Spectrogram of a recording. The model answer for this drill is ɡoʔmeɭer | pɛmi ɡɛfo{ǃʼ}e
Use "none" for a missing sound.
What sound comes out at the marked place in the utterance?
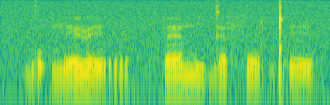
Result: ǃʼ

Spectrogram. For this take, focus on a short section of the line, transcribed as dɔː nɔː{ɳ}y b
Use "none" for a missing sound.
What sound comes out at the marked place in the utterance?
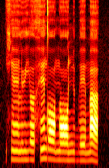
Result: ɲ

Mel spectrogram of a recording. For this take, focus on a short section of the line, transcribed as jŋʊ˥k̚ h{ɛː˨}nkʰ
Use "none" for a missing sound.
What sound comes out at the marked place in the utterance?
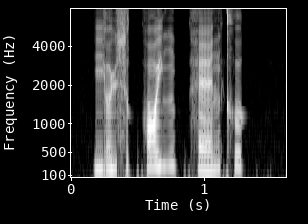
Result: ɛː˨˥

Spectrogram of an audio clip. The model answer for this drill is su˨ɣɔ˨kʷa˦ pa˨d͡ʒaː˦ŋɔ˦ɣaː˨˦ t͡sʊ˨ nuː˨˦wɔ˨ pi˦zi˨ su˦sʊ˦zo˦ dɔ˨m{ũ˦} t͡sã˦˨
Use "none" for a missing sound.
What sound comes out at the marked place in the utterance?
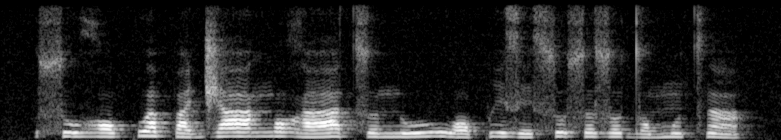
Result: ũ˦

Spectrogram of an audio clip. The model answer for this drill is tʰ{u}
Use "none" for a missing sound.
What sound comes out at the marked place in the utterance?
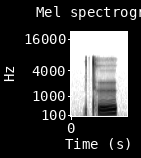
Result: ɯ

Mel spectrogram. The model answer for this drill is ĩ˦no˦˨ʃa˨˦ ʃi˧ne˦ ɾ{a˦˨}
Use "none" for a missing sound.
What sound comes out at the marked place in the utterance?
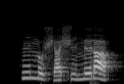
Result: a˦˨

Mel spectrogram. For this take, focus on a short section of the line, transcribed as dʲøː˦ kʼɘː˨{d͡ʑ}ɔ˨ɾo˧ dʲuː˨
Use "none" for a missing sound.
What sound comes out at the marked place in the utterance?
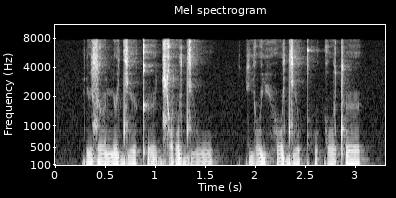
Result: d͡ʑ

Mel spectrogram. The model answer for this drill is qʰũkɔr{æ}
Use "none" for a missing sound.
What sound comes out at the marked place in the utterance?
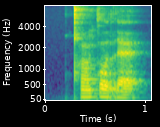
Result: æ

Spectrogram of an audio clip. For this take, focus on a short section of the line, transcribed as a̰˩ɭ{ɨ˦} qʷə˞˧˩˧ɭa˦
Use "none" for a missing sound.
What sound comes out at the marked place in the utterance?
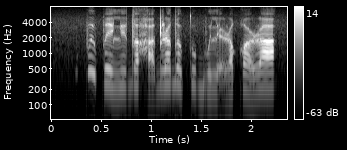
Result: ɨ˦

